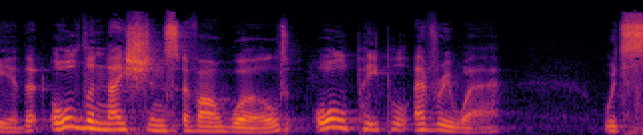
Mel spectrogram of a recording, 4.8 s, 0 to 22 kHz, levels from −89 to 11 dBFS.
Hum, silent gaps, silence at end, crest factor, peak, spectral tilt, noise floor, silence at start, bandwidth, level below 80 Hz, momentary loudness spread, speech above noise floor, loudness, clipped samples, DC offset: none; none; 0 s; 18 dB; -6 dBFS; -3 dB/octave; -61 dBFS; 0 s; 16 kHz; -62 dBFS; 11 LU; 37 dB; -23 LUFS; under 0.1%; under 0.1%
